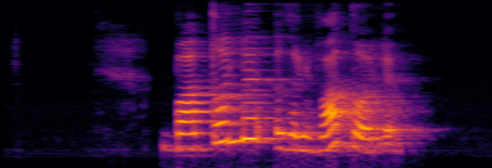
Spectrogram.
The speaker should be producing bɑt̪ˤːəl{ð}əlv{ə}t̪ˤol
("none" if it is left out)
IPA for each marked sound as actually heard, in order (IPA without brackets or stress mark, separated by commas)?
ð, ɑ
